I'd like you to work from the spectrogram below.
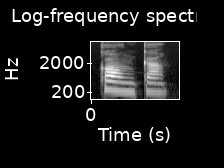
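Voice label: "conca", female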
